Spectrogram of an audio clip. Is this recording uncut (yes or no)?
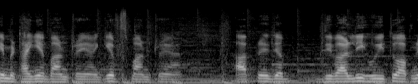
yes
